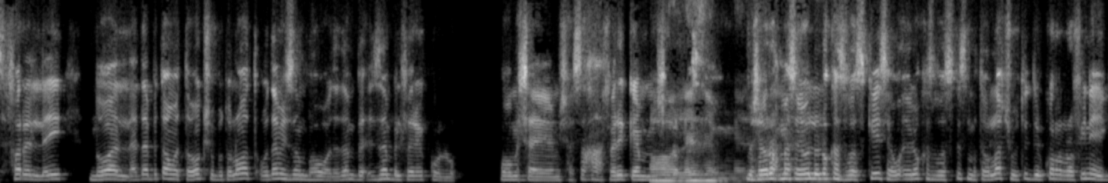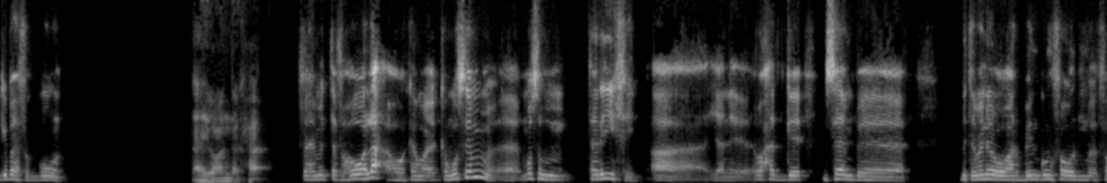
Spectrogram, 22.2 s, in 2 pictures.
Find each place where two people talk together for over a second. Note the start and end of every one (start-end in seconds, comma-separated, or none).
6.5-8.4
